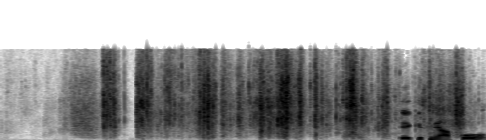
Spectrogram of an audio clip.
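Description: A plastic packet crinkles as it is handled.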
